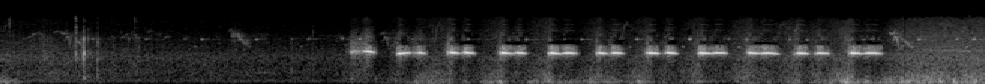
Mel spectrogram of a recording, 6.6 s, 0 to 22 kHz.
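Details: At sunrise (6:38 AM) on January 18, 2017, on a safari drive in the South African bushveld, a Stierling's wren-warbler (Calamonastes stierlingi) calls from a silver cluster-leaf tree: about a dozen clear, even whistled notes, roughly three per second, over a faint low rumble.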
